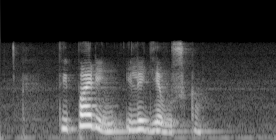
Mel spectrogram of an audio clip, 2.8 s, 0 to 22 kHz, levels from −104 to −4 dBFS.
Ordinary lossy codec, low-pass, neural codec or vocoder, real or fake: none; 7.2 kHz; none; real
